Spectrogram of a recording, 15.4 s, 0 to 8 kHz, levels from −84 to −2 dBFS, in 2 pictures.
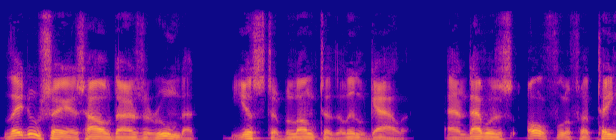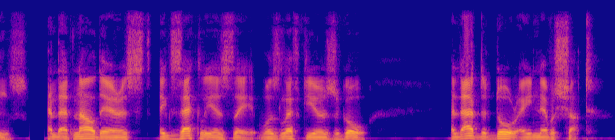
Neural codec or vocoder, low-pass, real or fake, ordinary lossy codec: none; 7.2 kHz; real; AAC, 48 kbps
